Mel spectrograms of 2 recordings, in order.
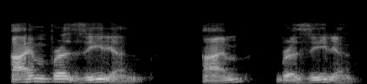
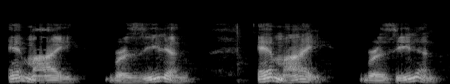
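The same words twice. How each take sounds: First: Slow "I'm Brazilian", falling at the end; "I'm Brazilian" drawn out, closing on a fall; statement intonation. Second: Slow, deliberate "am I Brazilian" as a model question; "am I Brazilian" drawn out, with "am" leading; question intonation. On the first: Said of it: "uma afirmação". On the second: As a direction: ask "am I Brazilian" slowly, leaning on "am". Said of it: "em interrogação". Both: Shown as a demonstration.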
